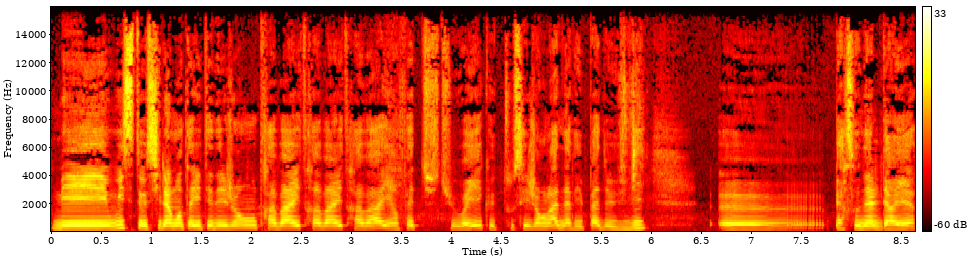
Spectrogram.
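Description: Fairly high in pitch yet dark and mellow in tone, a woman speaks at a fairly slow pace with monotone, flat intonation. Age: 20s. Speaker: chocolate entrepreneur. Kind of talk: casual interview.

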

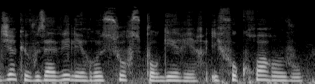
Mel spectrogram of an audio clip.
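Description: Intonation is monotone and flat. A dark, mellow tone colors the voice. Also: woman. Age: 30s. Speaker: survivor of domestic violence, nurse. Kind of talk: testimony.

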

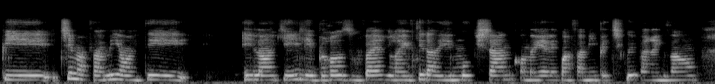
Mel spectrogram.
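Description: A woman with a plain, everyday voice speaks at a medium pitch and a moderate pace, her intonation fairly even. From Quebec, Haute-Mauricie (Atikamekw community, La Tuque). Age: 20s. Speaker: student and shelter support worker. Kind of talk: casual interview.

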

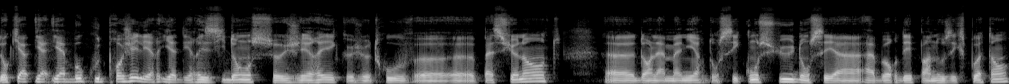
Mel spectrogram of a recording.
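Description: A man speaks very slowly in a fairly low voice with ordinary pitch variation. The recording is very clean, with a silent background. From France, Paris region (Essonne). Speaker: property developer executive. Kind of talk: interview. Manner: hesitant, many fillers.

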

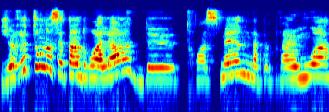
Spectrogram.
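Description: Her voice is high for a woman. She speaks with lively intonation. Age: 70s. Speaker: business coach and author. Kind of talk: interview testimony.

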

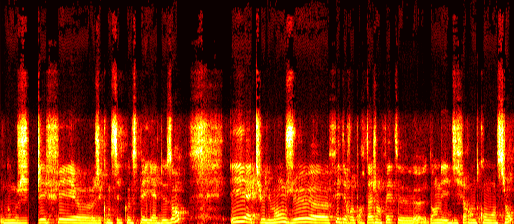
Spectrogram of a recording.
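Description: Fairly slow speech with very even loudness and fairly even intonation, over noticeable background noise. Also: woman, medium pitch for a woman. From France, Rennes area. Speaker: cosplayer and blogger. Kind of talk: casual podcast interview.

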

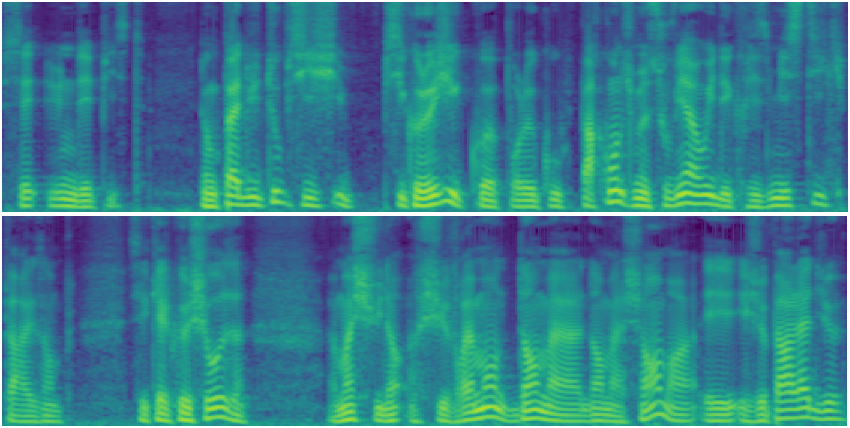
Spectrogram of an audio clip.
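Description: A normal speaking voice with lively intonation, delivered at a moderate pace on a very clean recording with a silent background. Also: man, fairly low pitch for a man. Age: 50s. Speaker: father-carer recovered from schizophrenia. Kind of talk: interview testimony.

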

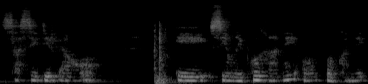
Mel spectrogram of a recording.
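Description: A woman with an English accent, at a fairly slow pace. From US South, Nashville, Tennessee. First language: English (speaking French). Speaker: entrepreneur. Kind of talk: interview. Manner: halting.

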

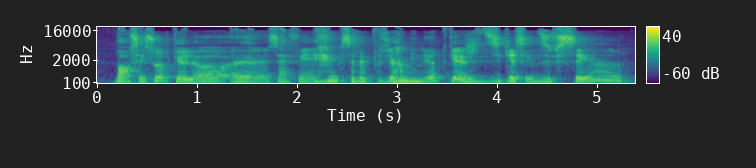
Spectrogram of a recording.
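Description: Moderate-paced speech from a woman at a medium pitch, its pitch varying in an ordinary way. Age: 40s. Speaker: former mayor. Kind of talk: testimony.

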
